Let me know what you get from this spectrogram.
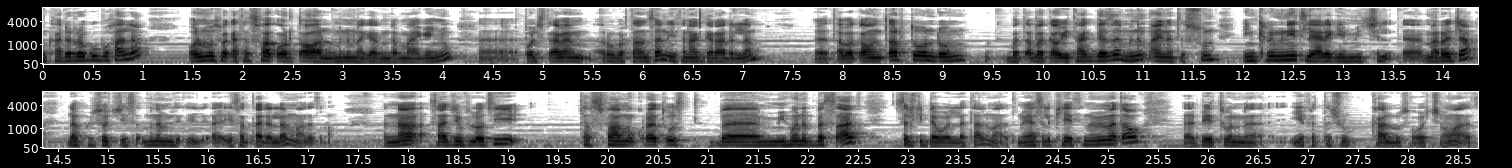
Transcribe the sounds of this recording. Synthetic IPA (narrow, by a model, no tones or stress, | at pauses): nkʰad̪ərːəɡubəhʷala | ʔo̞lmosbəkʼːat̪ʰəsfakʼoɾt̪ʼəwalːumɨnɨmnəɡəɾɨnd̪əmːajaɡəɲːu | pʰo̞lisi̥t̪ʼaβjamɾo̞βəɾt̪hansənjɛt̪ʰənaɡːəɾad̪əlːəm | t̪ʼəβəkʼawʊnt̪ʼəɾt̪ʰo̞ɨnd̪əhumbət̪ʼəβəkʼawjɛt̪ʰaɡːəzəmɨnɨmːʔajnət̪ɨsːun | ʔiŋkɾimine̞t̪lijad̪əɡjɛmːit͡ʃɪlmərːəd͡ʒa | ləpʰoliso̞t͡ʃːmɨnɨmjɛ̰sət̪ʼːajd̪əlːəmːa̰lə̰t̪nə̰w | ʔɨnːasad͡ʒinfɨlo̞t̪ʰi | t̪ʰəsfaməkʼɾət̪ʼwʊst̪ʼbəmːiɦo̞nɨbːət̪sɨʔat̪ | sɨlkjid̪ːəwɔɨlːət̪ʰalma̰lə̰t̪nəwjasɨlkʰhet̪ʰɨnjɛmːimət̪ʼaw | be̞t̪ʰunjɛfət̪ʰːəʃu | kʰalːusə̰wo̞t͡ʃːnə̰wma̰lə̰t̪n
